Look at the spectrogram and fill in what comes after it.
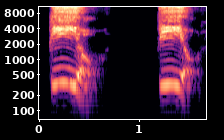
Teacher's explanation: a gente bota a língua entre os dentes superiores e inferiores e fala tio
